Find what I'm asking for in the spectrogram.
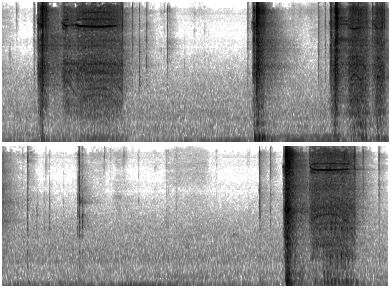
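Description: Screws are being backed out of the main housing of a Titan Wagner paint sprayer, with several short bursts of a power driver whirring close by, separated by quiet pauses.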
